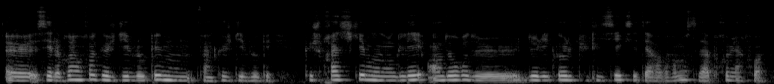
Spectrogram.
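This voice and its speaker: A woman's voice: medium pitch, fairly even intonation, fast, creaky, few pauses, dark tone, distant mic. A young woman in her twenties from France, hosting a casual storytelling podcast in a chatty way, full of fillers and slang. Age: 20s. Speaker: podcast host.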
